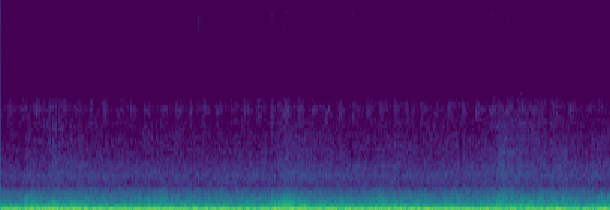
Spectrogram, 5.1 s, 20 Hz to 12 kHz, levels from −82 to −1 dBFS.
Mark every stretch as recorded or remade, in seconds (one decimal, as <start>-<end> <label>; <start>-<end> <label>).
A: 0.0-5.1 recorded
